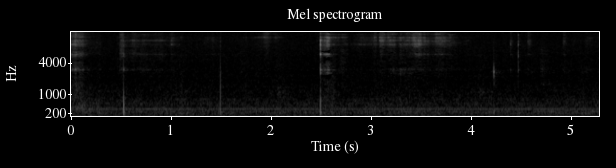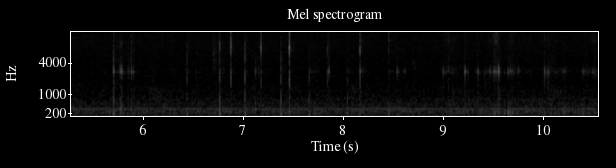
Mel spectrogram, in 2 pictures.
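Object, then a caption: Plastic spray bottle. A plastic spray bottle is tapped in a quiet setting, giving sharp, bright clicks that die away almost instantly over a low steady hum. The taps come irregularly, with a soft scratchy patch early on and denser clusters of light ticks in the second half.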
